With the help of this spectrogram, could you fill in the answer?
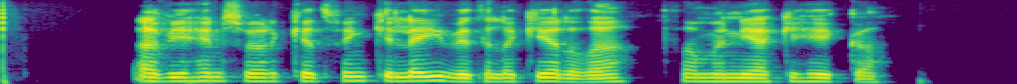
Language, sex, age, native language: Icelandic, male, 20-29, Icelandic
